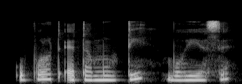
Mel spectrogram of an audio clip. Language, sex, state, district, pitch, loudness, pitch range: Assamese, female, Assam, Kamrup Metropolitan, 200 Hz, -18 LUFS, 200-235 Hz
